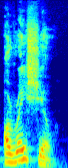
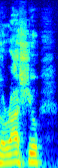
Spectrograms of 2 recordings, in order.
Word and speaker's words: Oratio: the name I was going to pronounce um is the name oratio oratio and three times in the recording I pronounced it as orao now this I wrote the script myself I checked the pronunciation I told myself make sure you pronounce it correctly and three times mindlessly I pronounced it as a ratio I had to edit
